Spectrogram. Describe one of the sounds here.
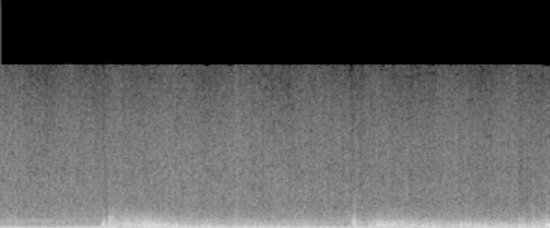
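Machine guns fire in short rattling bursts.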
